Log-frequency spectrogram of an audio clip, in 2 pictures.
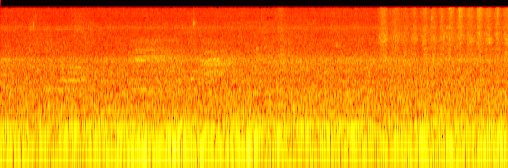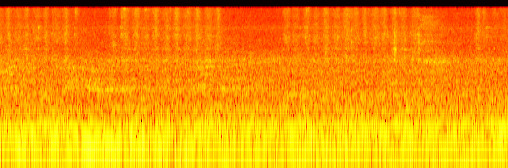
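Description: Steady low mechanical hum over an even background noise, as of workshop machinery running, with no sharp events.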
